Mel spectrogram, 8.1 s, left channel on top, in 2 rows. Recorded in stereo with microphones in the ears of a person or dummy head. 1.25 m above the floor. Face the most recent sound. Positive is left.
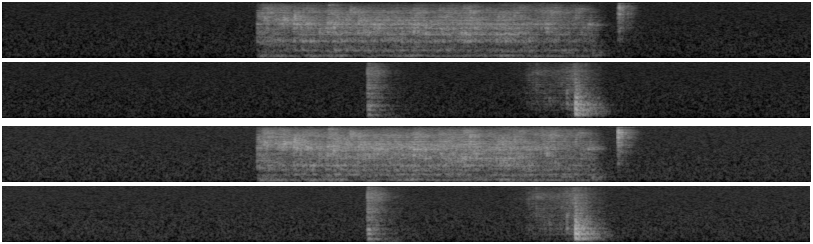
turn(degrees=-5)  # may be behind; listen again after turning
